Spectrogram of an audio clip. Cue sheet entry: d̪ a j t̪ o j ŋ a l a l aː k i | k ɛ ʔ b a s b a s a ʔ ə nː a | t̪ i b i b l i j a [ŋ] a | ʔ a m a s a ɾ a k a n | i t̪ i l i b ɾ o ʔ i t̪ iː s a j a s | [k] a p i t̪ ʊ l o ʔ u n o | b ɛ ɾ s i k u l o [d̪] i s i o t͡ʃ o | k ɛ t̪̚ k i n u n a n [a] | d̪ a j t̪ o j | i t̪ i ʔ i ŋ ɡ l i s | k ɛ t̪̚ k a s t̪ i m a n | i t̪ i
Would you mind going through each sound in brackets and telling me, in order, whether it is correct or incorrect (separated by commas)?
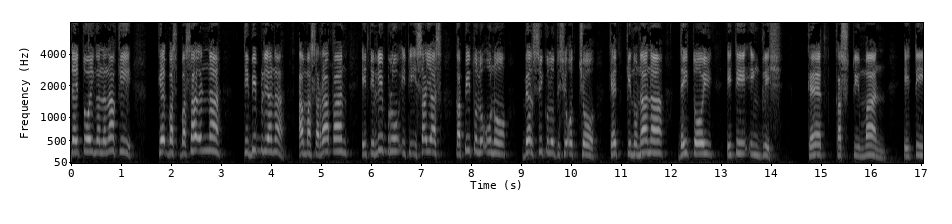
incorrect, correct, correct, correct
